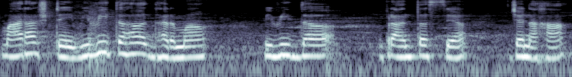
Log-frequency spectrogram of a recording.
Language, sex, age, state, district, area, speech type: Sanskrit, female, 45-60, Maharashtra, Nagpur, urban, spontaneous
